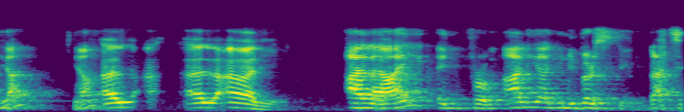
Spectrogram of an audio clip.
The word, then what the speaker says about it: Ahlia: Professor Mansoor, it is pronounced Ahlia, yeah? Aali.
